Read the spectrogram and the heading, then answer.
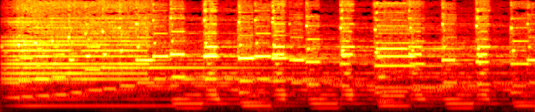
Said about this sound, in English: Okay, let's start off. You know the classic clown song?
